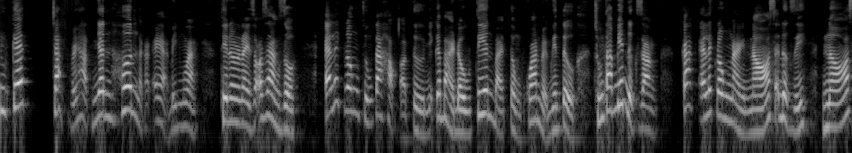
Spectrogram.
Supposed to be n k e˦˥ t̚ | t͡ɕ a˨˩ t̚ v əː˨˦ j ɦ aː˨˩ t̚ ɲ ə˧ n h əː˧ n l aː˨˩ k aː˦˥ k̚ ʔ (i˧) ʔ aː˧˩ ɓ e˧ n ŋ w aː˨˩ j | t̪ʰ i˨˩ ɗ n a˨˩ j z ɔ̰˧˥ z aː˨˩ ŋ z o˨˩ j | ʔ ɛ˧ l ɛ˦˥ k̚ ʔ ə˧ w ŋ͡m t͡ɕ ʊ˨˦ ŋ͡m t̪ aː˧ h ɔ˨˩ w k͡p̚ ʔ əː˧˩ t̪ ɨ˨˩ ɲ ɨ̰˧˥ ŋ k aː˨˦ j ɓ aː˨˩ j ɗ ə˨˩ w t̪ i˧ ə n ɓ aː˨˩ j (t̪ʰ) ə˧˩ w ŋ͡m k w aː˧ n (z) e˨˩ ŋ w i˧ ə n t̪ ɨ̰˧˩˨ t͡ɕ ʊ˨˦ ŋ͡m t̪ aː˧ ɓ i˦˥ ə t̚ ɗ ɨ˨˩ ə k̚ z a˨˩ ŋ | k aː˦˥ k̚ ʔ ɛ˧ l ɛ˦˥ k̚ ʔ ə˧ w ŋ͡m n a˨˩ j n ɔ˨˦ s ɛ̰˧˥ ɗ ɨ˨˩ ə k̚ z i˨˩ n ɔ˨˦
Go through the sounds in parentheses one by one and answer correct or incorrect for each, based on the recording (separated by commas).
incorrect, incorrect, incorrect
